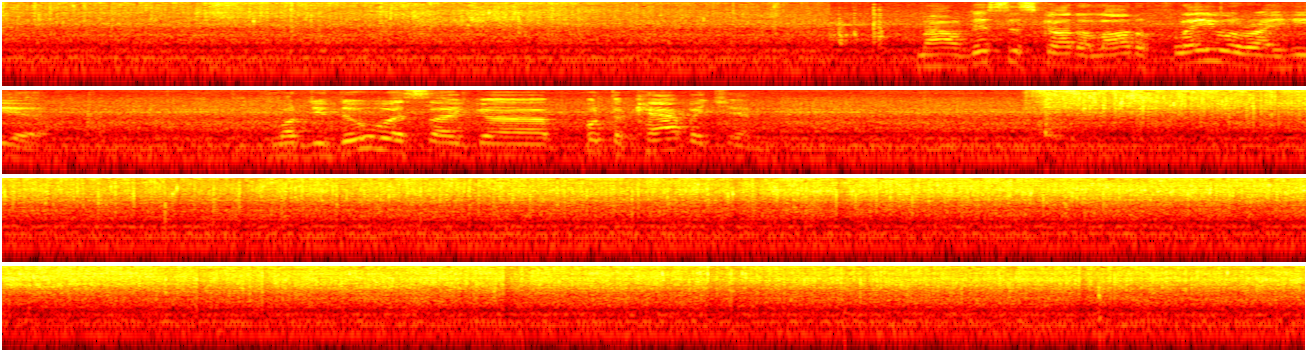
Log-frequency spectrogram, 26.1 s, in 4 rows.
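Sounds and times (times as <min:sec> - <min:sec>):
cabbage sizzling in frying pan: 0:00.0 - 0:04.1, 0:11.6 - 0:26.0.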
